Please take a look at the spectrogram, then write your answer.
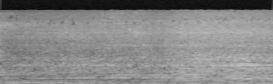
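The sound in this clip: Mopeds drive past, giving a steady buzzing engine drone with strong low harmonics that grows slightly louder toward the end, with no talk.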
